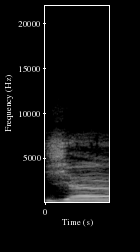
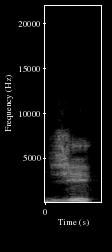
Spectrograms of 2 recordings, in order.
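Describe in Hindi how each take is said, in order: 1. अक्षर के नाम के अंत में 'ah' स्वर है। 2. अक्षर के नाम के अंत में 'ay' स्वर है। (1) "इसको पढ़ेंगे या" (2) "लोग क्या पढ़ते हैं"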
